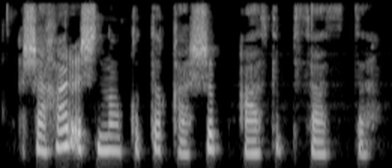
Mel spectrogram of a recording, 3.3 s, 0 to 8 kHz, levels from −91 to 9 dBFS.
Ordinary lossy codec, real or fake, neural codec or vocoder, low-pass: none; real; none; 7.2 kHz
